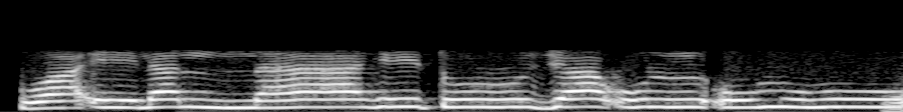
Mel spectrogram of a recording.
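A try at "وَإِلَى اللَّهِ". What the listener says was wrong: व इलल्लाहि, लफ्ज़ अल्लाह का लाम मोटा कर लें।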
